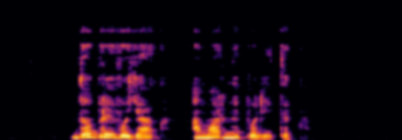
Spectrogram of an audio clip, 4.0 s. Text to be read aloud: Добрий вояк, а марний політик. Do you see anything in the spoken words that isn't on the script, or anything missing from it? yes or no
no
